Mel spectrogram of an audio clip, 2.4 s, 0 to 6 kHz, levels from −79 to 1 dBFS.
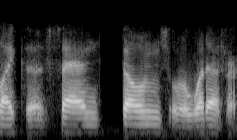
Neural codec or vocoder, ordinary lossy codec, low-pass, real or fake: codec, 16 kHz, 1.1 kbps, Voila-Tokenizer; Opus, 64 kbps; 5.4 kHz; fake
